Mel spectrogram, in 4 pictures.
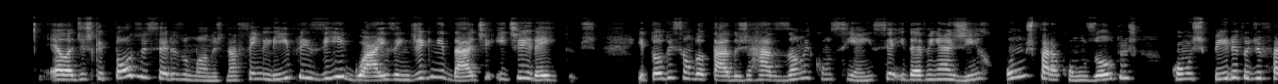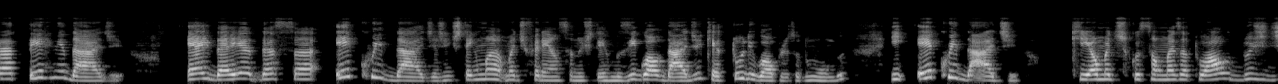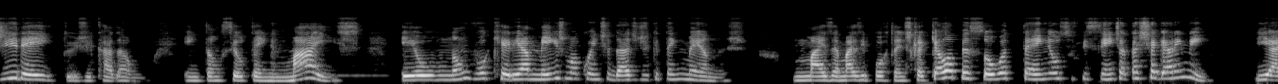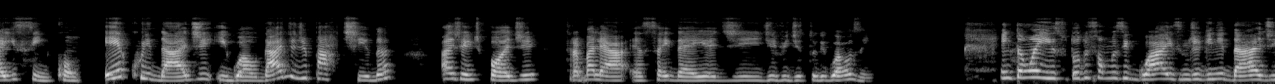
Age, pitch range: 20-39, 195-265 Hz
